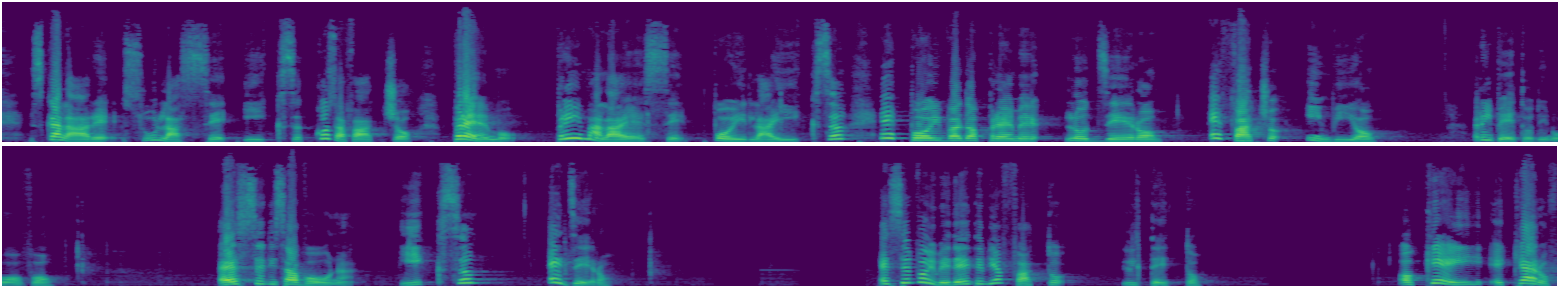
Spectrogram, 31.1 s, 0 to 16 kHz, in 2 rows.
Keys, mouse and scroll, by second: 5.4 s, 15.3 ctrl+z, 17.8 s, 23.2-25.1 middle drag.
